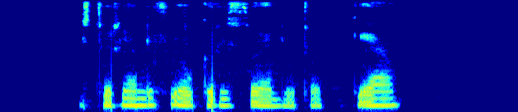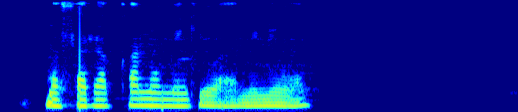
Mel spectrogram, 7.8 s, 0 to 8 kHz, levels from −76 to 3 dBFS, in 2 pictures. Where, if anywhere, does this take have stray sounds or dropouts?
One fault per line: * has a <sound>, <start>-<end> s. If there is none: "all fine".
all fine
